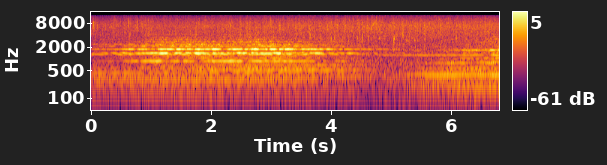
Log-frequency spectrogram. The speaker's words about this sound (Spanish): Con tu mirada fija en el suelo, observas que comienza a llover. Primero es una lluvia suave.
